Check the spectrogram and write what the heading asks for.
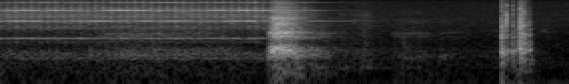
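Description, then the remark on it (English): A telephone rings with a steady, shrill electronic trill for under two seconds, followed by a couple of short, sharp clattering bursts. No one speaks. “Always a ringing phone.”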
